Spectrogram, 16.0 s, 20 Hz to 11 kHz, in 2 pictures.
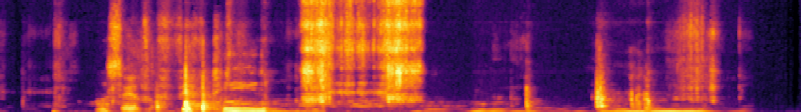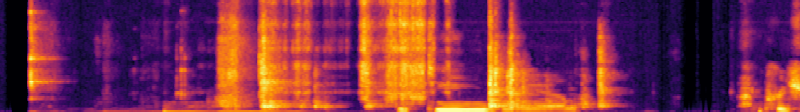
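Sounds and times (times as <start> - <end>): metal tools scraping and rattling: 9.7 - 14.1.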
